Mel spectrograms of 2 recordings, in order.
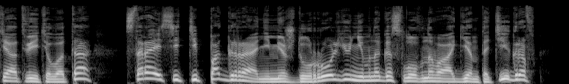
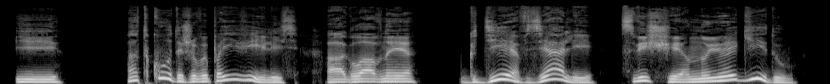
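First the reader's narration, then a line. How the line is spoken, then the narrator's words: Deceptively gentle questioning. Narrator (Russian): Обманчиво ласково продолжил расспросы старший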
